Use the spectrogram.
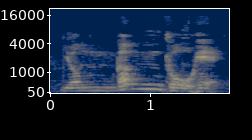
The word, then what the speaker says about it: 염광교회: 만명이 넘겨오는 영광이 영광교회잖아요 여미의 영이 아니고 염이에요 항상 발음할 때 주의하셔야 됩니다 염광교회 환란 거 제가 이제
